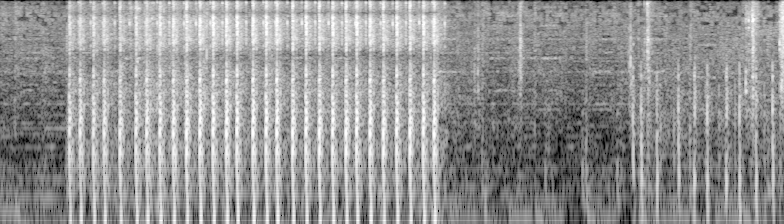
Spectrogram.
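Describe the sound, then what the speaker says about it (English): Rapid automatic gunfire in a competitive scrim match of a video game: a steady burst of about two dozen shots, then a pause and a few scattered, quieter shots near the end. "I'm hearing some shots."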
